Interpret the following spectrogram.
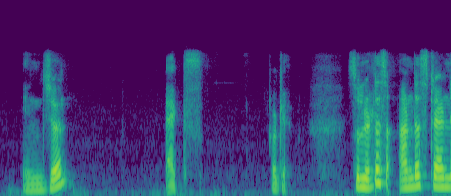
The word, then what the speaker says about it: Nginx: solution then they created engineext which is actually pronounced as engine x okay so let us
